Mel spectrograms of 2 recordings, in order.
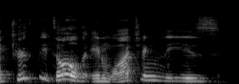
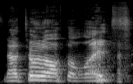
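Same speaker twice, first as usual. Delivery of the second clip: laughing; 4 semitones higher, 11 dB louder than usual. Retold or imitated. Repeats the intro line, laughing.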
